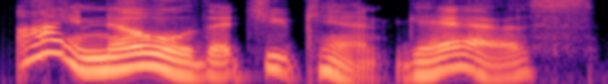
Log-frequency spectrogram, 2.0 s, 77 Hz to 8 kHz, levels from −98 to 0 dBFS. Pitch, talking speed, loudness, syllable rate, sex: 170 Hz, 175 wpm, -19 LUFS, 3.2 syllables/s, female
